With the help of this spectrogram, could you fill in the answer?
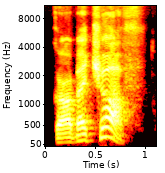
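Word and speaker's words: Gorbachev: now off off now accent the off and say them together betof got it Mr President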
